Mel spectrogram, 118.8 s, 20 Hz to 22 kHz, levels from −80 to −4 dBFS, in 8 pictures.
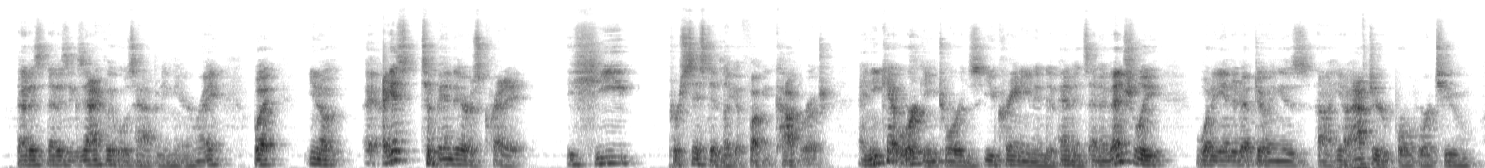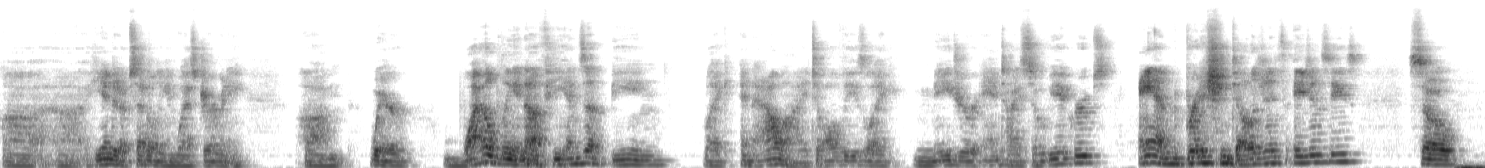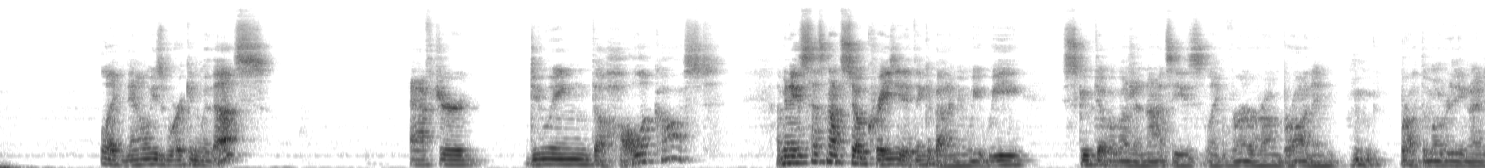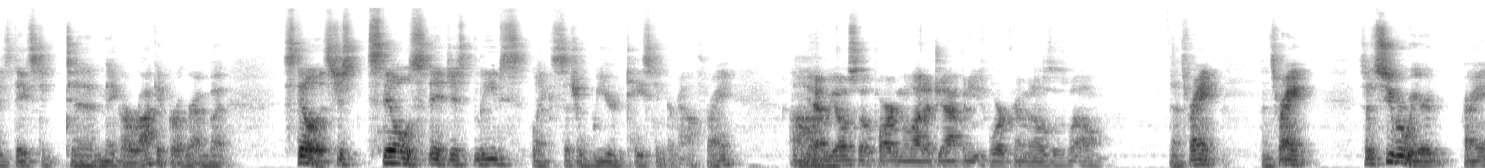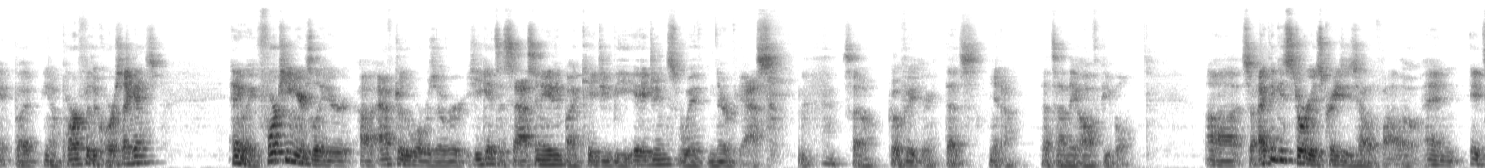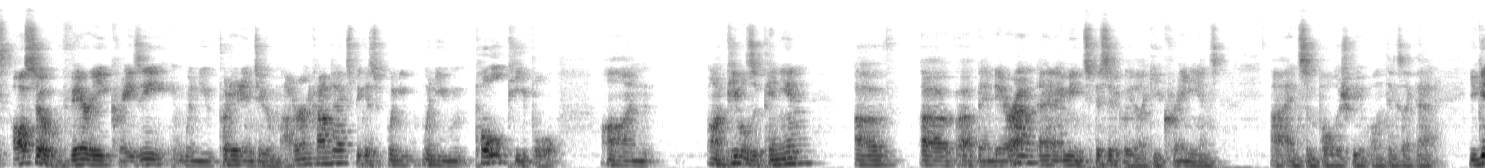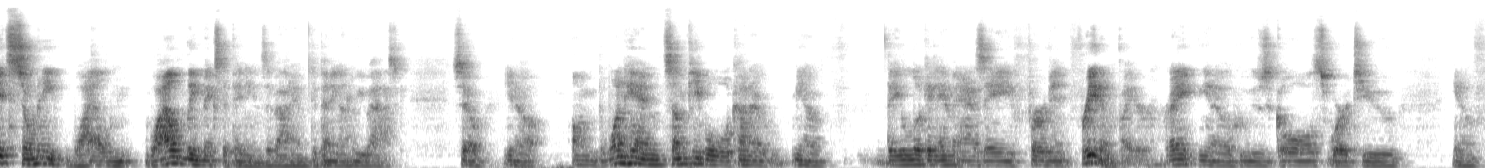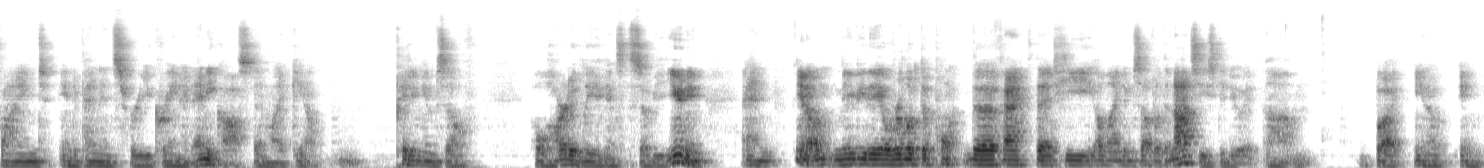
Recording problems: off-mic speech; far
room echo; slight; dies away in 0.3 s

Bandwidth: 17.5 kHz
